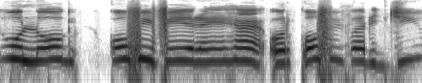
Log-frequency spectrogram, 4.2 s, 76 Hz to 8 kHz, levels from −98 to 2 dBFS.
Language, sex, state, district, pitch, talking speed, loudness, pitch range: Hindi, male, Rajasthan, Bikaner, 270 Hz, 155 wpm, -15 LUFS, 255-290 Hz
